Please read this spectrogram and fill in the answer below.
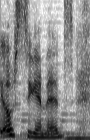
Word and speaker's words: Oceanid: went on a quest to search for the oceanids and eventually welcomed the hydro archon that's how you pronounce oceanid I keep forgetting it's one of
